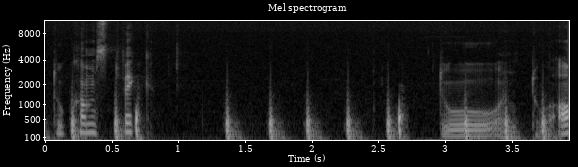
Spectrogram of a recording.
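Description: A pickaxe chips at stone with quick, repeated knocks.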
